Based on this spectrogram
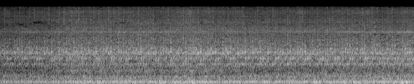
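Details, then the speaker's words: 2002 Chevrolet Trailblazer, about 170,000 miles, idling down after start: even idle with a faint light tapping. Engine ticking; owner suspects a lifter in the upper engine, or possibly a rod once warm, unconfirmed. "it sounds like it's a lifter baby in the upper part of the engine I think it's a rod in myself when it warms up"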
